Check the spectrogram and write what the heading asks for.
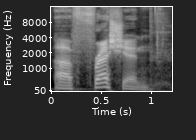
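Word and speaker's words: Fressian: It was inspired by Hessian, and Hessian is pronounced Hessian, so I'm going to call it Freshen.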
